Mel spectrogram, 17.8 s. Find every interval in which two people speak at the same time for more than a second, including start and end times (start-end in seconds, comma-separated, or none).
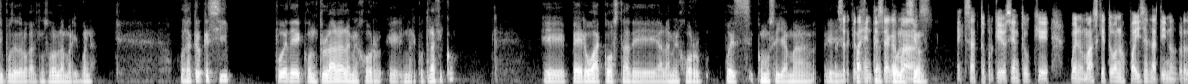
12.5-13.9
